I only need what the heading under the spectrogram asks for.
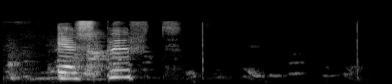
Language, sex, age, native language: Icelandic, female, 9, Icelandic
